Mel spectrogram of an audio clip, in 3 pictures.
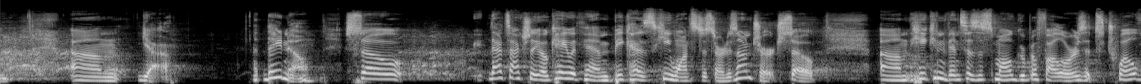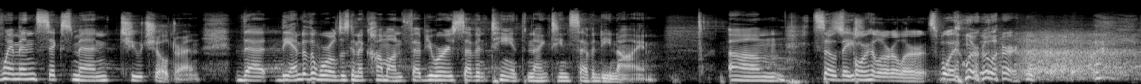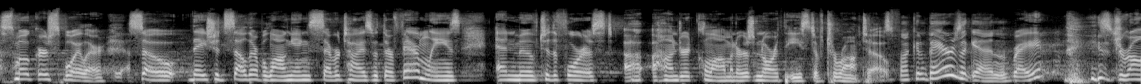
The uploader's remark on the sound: Live at the Sony Centre in Toronto (Night Two).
